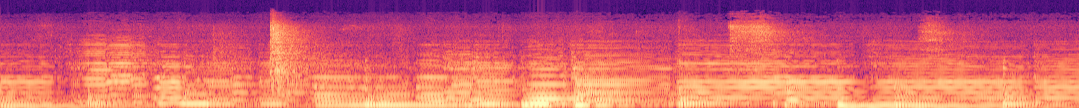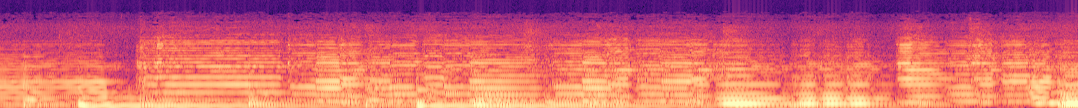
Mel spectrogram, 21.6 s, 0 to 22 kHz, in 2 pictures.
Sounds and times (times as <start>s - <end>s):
Cello: 0.0s - 21.5s.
